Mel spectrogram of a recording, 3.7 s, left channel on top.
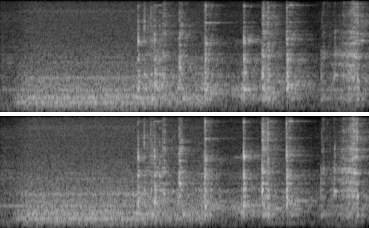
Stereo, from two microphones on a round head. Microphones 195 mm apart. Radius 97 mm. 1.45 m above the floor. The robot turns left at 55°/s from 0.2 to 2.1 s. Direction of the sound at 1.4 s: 10° right (ahead or behind).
